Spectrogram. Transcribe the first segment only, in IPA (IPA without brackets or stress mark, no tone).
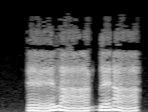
ɛː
